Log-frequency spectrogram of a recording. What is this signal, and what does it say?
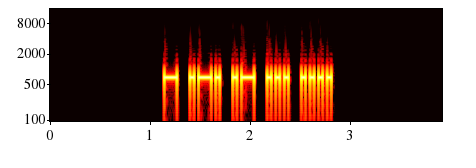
Morse code, heard as a keyed tone, about 28 wpm, 700 Hz. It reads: TRASH
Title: Five Letter Words - 28wpm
